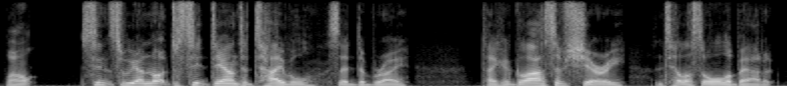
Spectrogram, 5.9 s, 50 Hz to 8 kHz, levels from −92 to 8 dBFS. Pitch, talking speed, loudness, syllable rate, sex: 130 Hz, 235 wpm, -20 LUFS, 6.2 syllables/s, male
